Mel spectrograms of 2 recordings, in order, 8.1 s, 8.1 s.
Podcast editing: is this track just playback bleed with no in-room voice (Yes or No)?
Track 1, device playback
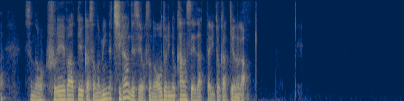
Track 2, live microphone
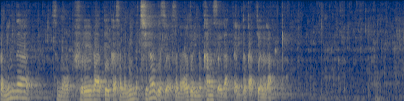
Yes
